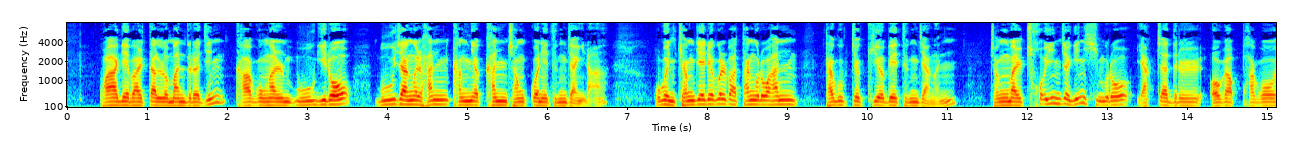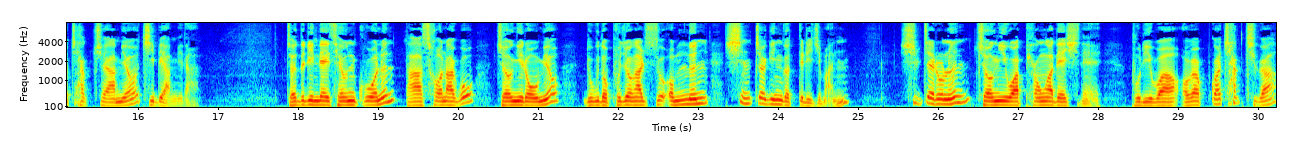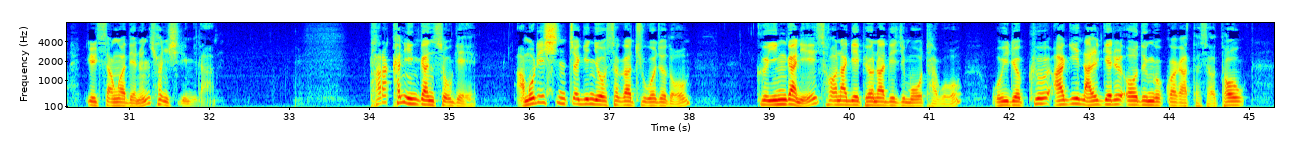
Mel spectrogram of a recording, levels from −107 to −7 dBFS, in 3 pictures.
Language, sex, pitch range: Korean, male, 115-145 Hz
